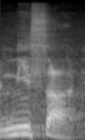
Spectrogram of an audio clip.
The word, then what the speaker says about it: Nice: gonna go to Nash it's a nice place in France they actually pronounce it there Nisa Nisa we're going to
